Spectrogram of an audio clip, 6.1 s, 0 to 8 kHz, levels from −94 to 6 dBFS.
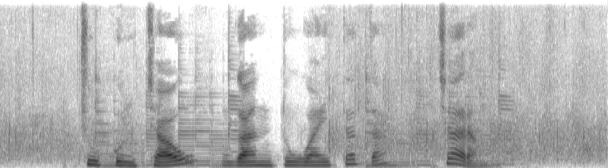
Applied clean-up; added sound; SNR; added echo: none; Applause + Electric guitar; 15 dB; none.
